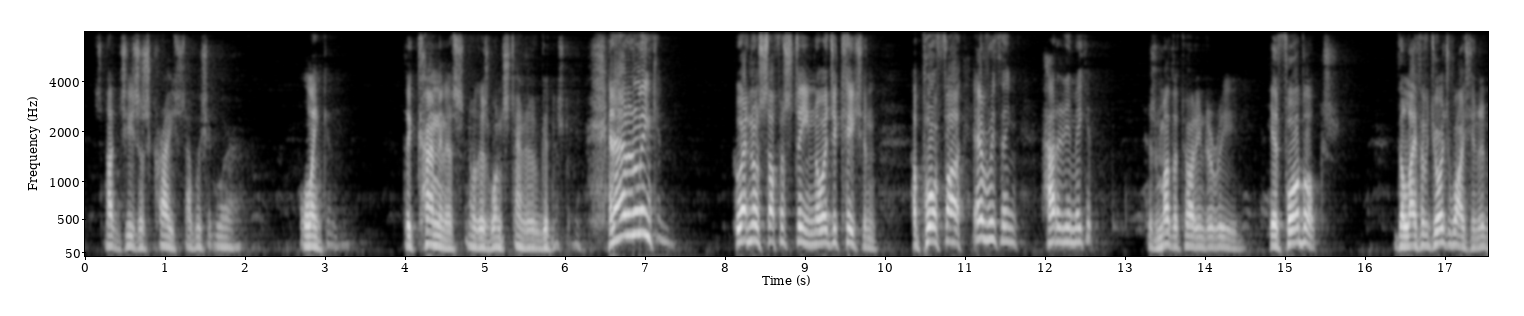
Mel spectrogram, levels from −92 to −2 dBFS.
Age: 60-79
